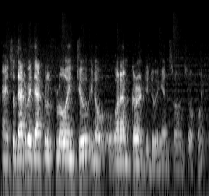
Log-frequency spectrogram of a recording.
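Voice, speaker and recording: A man in his fifties with an Indian accent, telling his life story as an interview guest in halting, repetitive phrases. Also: medium pitch, flat delivery. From Mumbai, India. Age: 50s. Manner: halting, repetitive phrasing with frequent you-knows. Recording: dull lo-fi call audio, music underneath.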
